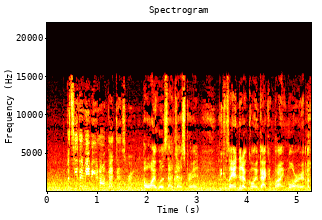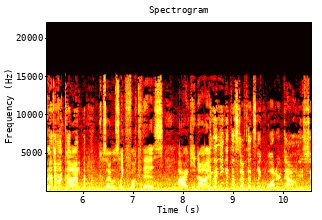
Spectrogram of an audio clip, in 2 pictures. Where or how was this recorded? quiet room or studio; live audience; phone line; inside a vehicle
inside a vehicle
